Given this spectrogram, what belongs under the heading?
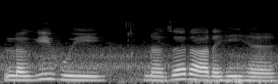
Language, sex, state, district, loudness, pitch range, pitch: Hindi, female, Chandigarh, Chandigarh, -15 LUFS, 185-205 Hz, 195 Hz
